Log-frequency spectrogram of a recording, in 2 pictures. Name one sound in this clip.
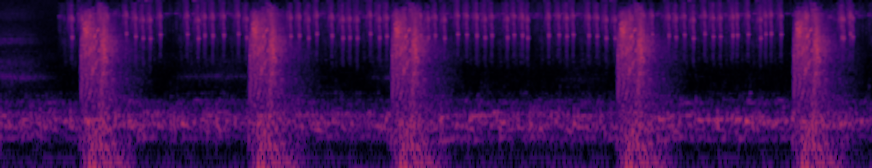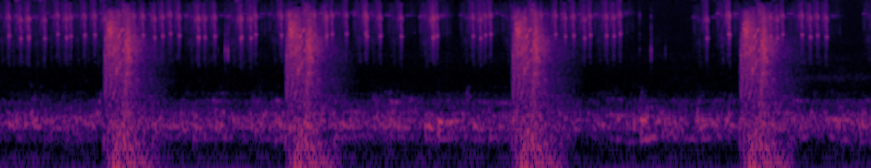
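A whooshing chime sounds each time a sea creature swims through a ring.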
